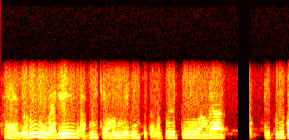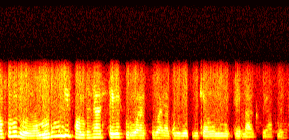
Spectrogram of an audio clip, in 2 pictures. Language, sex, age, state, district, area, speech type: Bengali, male, 18-30, West Bengal, Darjeeling, rural, conversation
